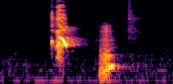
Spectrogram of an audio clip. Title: is having a hiccups :)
